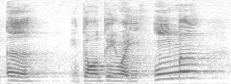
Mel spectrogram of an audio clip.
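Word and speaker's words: ímã: Então, eu tenho aí imã e ofan. Palavras paroxítonas terminadas em an são acentuadas. Imã, sílaba tônica é o i, ofan, a sílaba tônica é or.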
